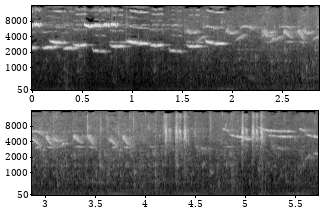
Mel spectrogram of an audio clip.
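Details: Brown-chested jungle flycatcher song used as a lure call for trapping birds: high clear whistled notes sliding down in quick short phrases for two seconds, then a scratchy, crackling jumble of fainter notes with background hiss.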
